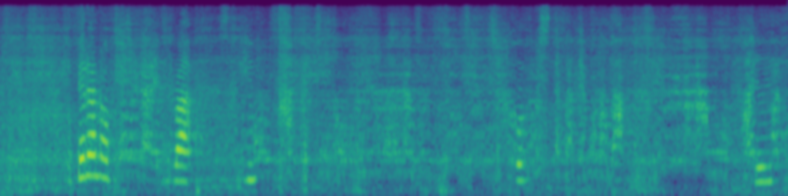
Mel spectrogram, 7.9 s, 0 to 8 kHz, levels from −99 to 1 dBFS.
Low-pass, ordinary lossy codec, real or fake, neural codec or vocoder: 7.2 kHz; none; fake; codec, 16 kHz in and 24 kHz out, 0.6 kbps, FocalCodec, streaming, 4096 codes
